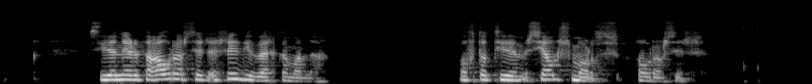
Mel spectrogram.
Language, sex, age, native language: Icelandic, female, 50-59, Icelandic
